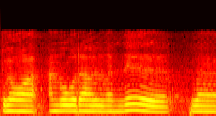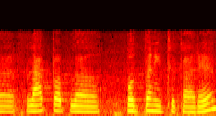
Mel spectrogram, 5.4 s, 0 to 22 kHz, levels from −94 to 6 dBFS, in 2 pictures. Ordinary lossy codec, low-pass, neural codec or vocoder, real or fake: none; 7.2 kHz; codec, 16 kHz, 1.1 kbps, Voila-Tokenizer; fake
